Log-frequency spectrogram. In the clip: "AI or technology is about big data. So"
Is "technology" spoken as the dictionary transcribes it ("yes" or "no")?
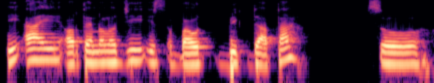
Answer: no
